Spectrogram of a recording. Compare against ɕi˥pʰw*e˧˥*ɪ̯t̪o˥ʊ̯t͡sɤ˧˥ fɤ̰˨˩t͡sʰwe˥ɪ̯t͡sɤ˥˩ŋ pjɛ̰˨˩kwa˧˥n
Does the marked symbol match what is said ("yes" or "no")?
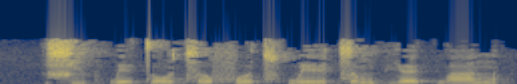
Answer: no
